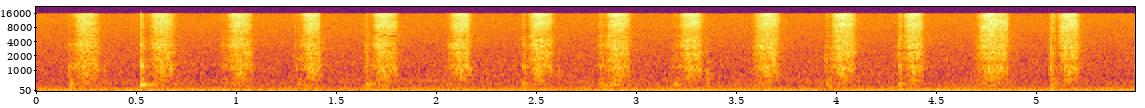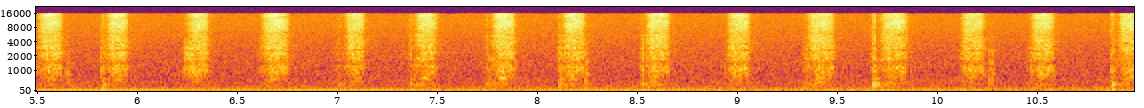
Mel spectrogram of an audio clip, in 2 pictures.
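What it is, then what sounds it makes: Paint brush strokes on a canvas panel. A flat paint brush held in the fingers strokes back and forth over wet orange paint on a small white canvas panel resting on a table. Quick, steady, bright bristle swishes repeat in a close rhythm over a constant low hum. Each stroke fades quickly into the next.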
